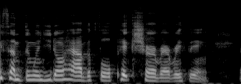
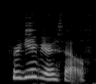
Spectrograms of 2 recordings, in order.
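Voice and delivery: higher and softer, coaxing; higher, gentler repeat; 7 semitones higher, 5 dB quieter than usual. Shown as a demonstration. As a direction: urge it a second time, softly. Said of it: "Say it again".

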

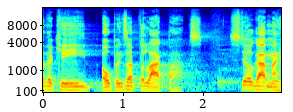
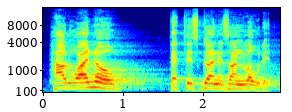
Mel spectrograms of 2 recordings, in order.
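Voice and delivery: loud, higher-pitched demand; challenging officer; 6 semitones higher, 5 dB louder than usual. Retold or imitated. Officer doubting the driver about the gun, challenging. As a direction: voice a suspicious cop pressing hard.

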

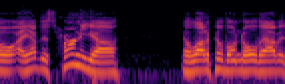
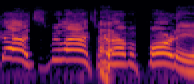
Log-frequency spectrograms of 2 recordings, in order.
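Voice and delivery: much higher, playful don't-worry voice; breezy mock reassurance; 10 semitones higher than usual. Fighter brushing off his coach at the party, mock carefree. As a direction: toss it off like it's no big deal. I'm like.

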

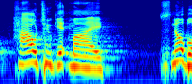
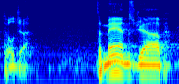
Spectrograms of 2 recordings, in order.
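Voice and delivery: smug gloat; 10 semitones lower, 7 dB quieter than usual. Retold or imitated.

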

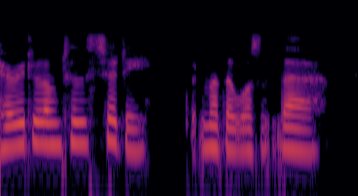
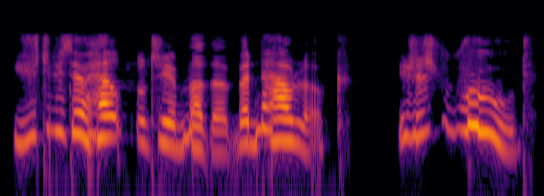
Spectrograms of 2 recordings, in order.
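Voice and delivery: loud, higher reproach, dragging at the end; wounded scolding; 5 semitones higher, 11 dB louder than usual. A narrator's reading. Mother reproaches daughter through locked door, wounded scolding. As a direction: complain loudly, hurt and worked up.

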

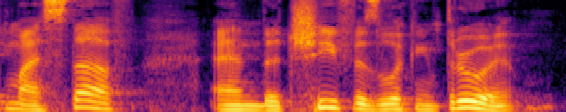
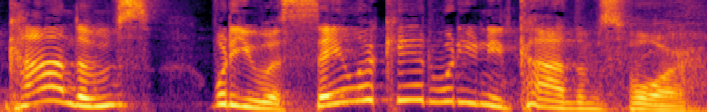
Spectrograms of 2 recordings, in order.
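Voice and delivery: incredulous cop; 12 semitones higher than usual. Retold or imitated. Cop squeals at a kid caught stealing condoms. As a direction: squeal it like a cop who can't believe it. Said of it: "He's like".

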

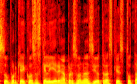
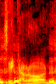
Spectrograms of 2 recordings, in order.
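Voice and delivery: mock Mexican; 5 semitones lower, slower than usual. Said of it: "retold reply".

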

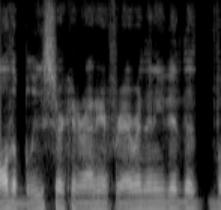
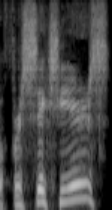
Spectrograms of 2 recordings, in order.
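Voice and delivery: incredulous; 12 semitones higher, 5 dB louder, much slower than usual. Retold or imitated. Retold incredulous question.

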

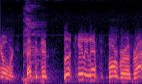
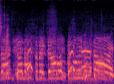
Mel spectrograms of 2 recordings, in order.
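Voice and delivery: shouting. Real, not acted. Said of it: "Scream that we're on top".

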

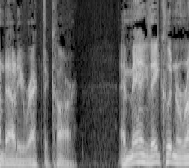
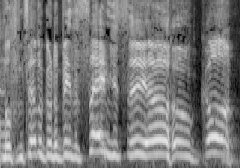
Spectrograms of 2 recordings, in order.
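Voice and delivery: mock distraught wail. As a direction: wail it like a heartbroken widower. Mock grief over wrecked car.

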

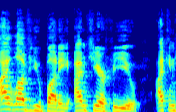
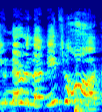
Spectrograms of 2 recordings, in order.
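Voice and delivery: mocking whine. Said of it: "And then you're like".

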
